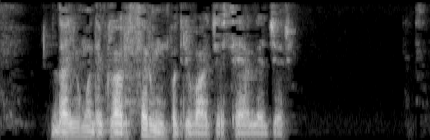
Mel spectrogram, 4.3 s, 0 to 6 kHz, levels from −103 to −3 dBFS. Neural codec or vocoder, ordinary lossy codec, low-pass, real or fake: none; MP3, 24 kbps; 5.4 kHz; real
